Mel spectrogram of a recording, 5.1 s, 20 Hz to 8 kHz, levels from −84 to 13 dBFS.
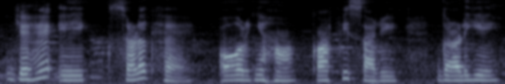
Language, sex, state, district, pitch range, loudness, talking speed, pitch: Hindi, female, Uttar Pradesh, Muzaffarnagar, 165-195 Hz, -28 LUFS, 120 wpm, 170 Hz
